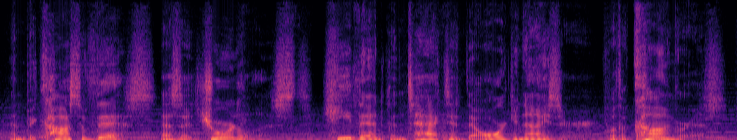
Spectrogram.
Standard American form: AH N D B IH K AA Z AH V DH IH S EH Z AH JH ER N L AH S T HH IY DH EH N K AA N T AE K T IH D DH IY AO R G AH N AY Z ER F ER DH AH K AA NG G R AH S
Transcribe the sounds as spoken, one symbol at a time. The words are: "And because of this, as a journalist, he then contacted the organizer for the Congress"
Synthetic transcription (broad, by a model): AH N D B IH K AA Z AH V DH IH S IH Z AH JH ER N L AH S T HH IY DH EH N K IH N T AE K T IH D DH IY AO R G AH N AY Z ER F ER DH AH K AA NG G R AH S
